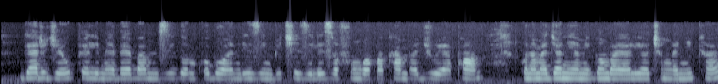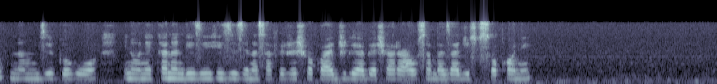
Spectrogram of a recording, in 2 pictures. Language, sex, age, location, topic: Swahili, female, 18-24, Wajir, agriculture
